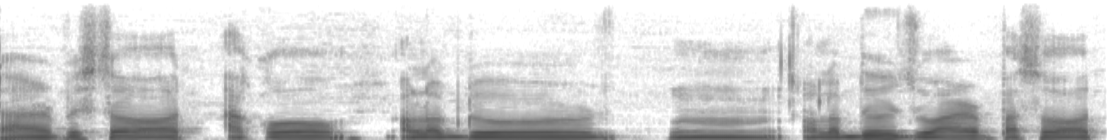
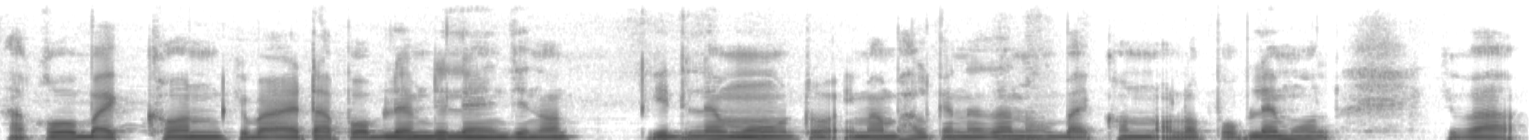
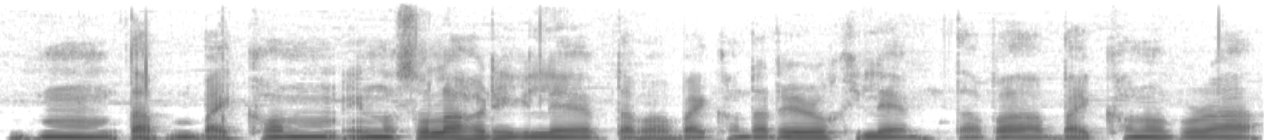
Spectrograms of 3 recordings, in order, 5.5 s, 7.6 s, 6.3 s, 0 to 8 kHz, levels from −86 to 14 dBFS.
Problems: none marked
